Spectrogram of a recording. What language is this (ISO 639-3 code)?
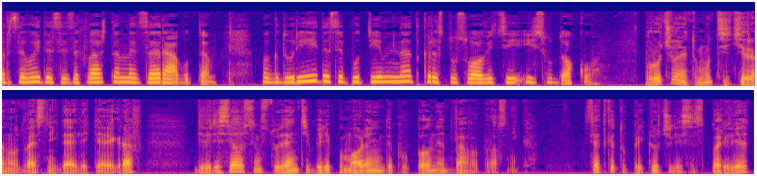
bul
